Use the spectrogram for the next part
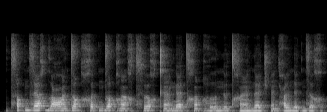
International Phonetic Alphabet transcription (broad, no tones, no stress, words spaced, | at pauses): t͡sʰəqnzæχɡɤ ʕə̃tɤq χətndɤqʁãχt͡sʰɵχ kʰæ̃ŋæt χə̃qɦɤ nɵt χæ̃næt͡ʃʼɛ̃n ħɘnɾɛtnzəχ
